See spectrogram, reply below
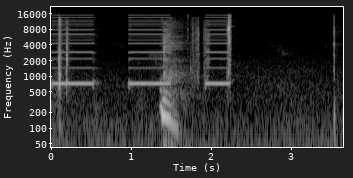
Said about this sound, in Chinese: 是你的烟雾报警器，迪丽斯。电池快没电的时候，它们就会发出那种声音。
